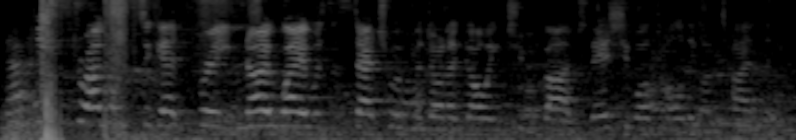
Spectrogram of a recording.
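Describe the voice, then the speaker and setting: A woman's high pitch at a moderate pace, hardly any pauses, and loud background noise. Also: ordinary pitch variation. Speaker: tour guide. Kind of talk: storytelling tour narration. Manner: animated, spooky storyteller pacing with dramatic pauses; conversational, wry and laughing. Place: street. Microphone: camera far.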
